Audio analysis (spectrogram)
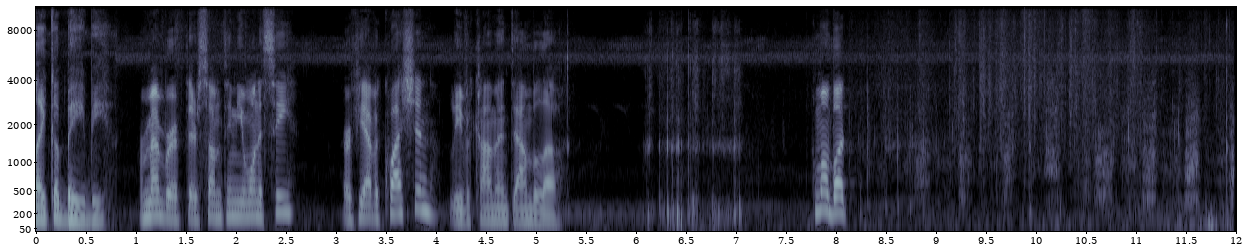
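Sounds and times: dog sniffing and breathing: 8.7s - 12.0s.

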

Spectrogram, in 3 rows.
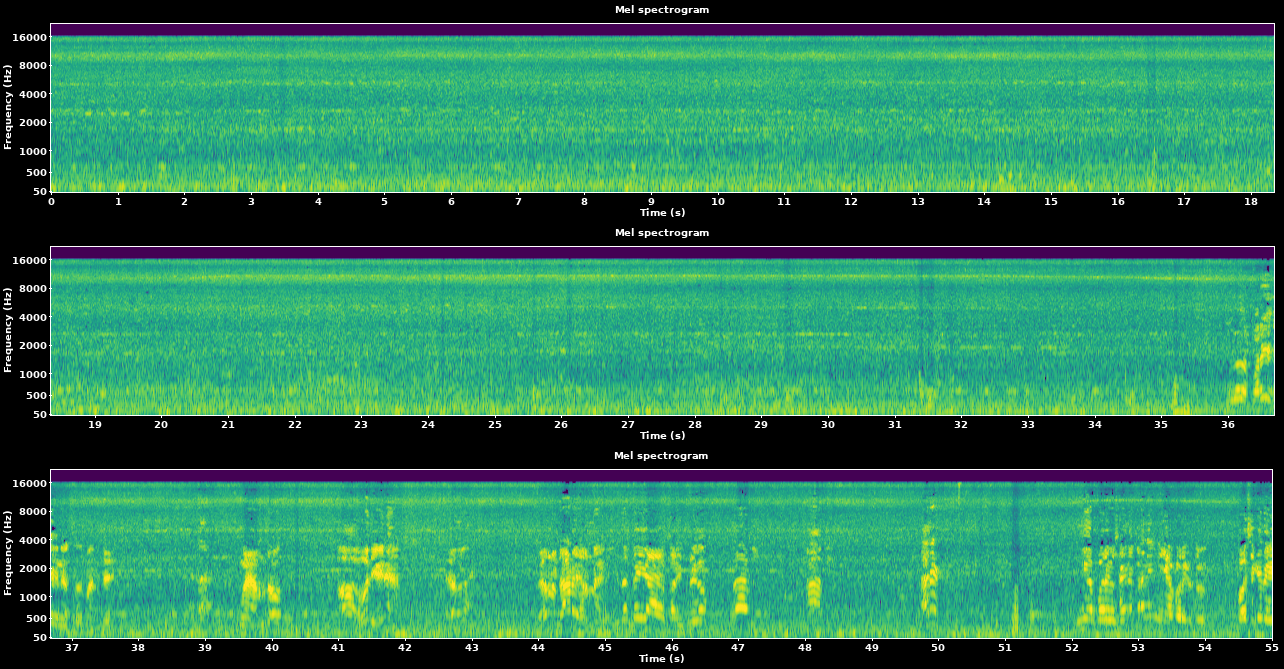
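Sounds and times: road noise: 0.0s - 55.0s
vehicle engine hum: 0.0s - 55.0s.

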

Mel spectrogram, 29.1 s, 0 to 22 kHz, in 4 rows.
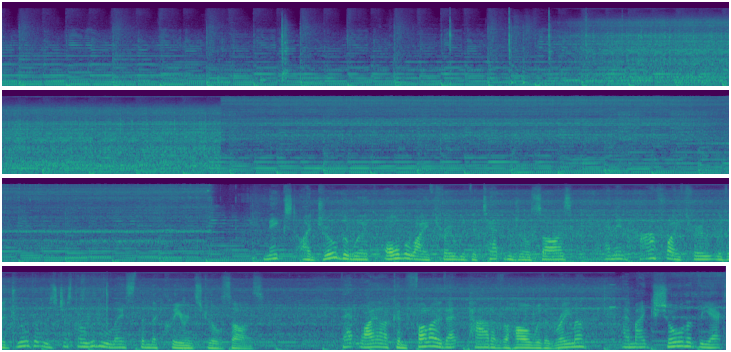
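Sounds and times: background music: 0.0s - 29.0s
milling machine cutting steel: 5.5s - 29.0s.

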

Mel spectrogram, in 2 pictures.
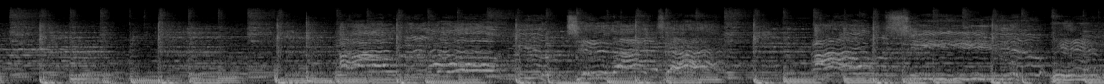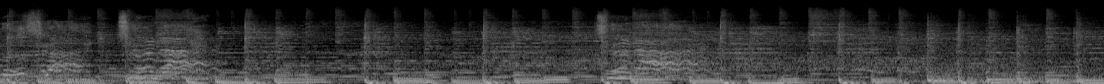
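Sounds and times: live band with bass and drums: 0.0s - 22.0s
people singing pop duet: 3.2s - 15.2s, 15.8s - 20.8s.

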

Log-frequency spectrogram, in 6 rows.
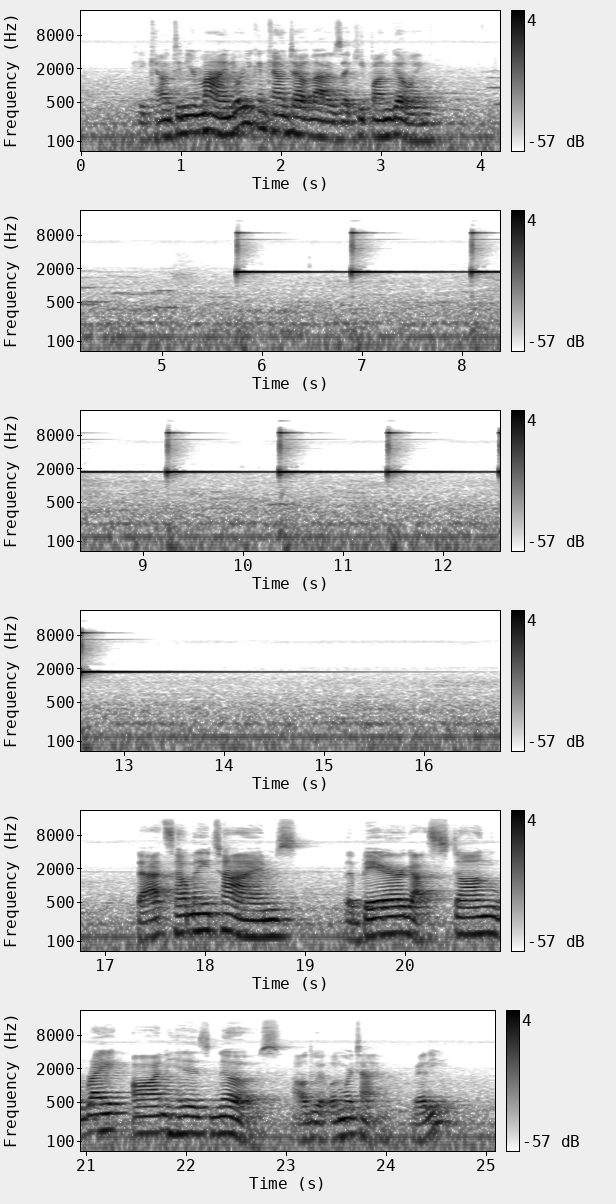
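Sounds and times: single-pitched chime: 5.8s - 16.3s.

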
